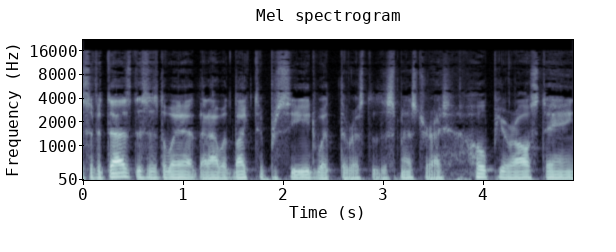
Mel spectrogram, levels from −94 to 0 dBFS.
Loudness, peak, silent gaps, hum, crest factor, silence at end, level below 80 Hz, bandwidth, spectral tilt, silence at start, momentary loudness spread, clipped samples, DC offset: -21 LUFS; 0 dBFS; none; none; 20 dB; 0 s; -34 dBFS; 16.5 kHz; -6.5 dB/octave; 0 s; 9 LU; under 0.1%; under 0.1%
